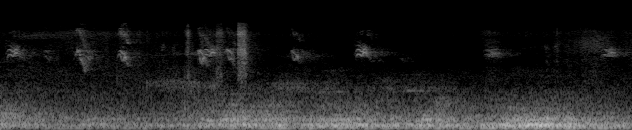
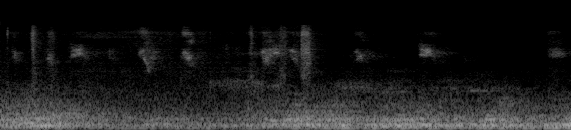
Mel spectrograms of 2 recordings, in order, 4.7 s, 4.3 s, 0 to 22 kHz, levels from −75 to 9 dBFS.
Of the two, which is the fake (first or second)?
second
